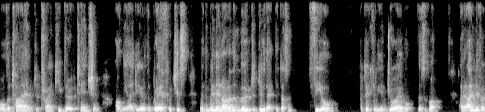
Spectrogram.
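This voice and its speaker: In a New Zealand accent, a man talks at a fairly quick pace with a medium pitch, ordinary pitch variation, and a dark, mellow tone. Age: 60s. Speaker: meditation teacher. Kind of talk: interview. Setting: webinar.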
